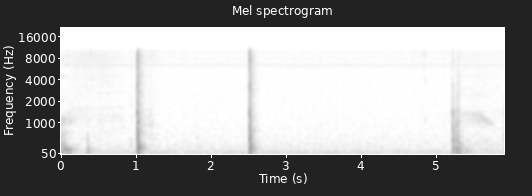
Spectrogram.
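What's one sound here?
Short clicks sound from a handheld video game.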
